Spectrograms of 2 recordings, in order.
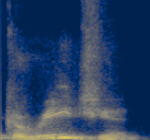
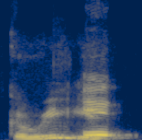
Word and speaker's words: Guregian: I always pronounce it Guregian, but Wrong. it's hard G's. Guregian.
